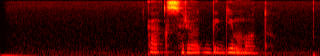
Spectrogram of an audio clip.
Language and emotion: Russian, neutral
